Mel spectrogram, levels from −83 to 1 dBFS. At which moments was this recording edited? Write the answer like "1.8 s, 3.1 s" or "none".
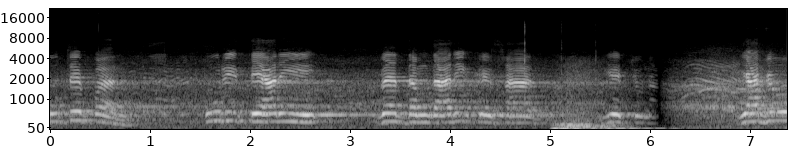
6.1 s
